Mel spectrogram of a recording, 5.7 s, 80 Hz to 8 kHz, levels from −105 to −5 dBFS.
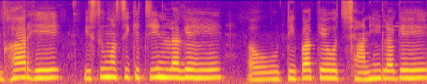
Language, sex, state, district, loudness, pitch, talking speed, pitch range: Chhattisgarhi, female, Chhattisgarh, Bastar, -15 LUFS, 235 Hz, 145 wpm, 225-245 Hz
